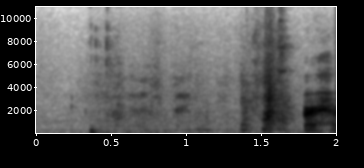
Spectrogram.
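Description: Faint rustling and a few light clicks of small items being handled, then, near the end, a woman's voice beginning a drawn-out "I".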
